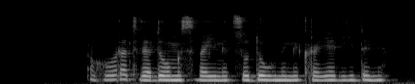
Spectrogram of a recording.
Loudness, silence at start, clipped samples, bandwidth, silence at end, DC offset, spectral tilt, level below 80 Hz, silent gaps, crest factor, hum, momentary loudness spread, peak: -28 LUFS; 0.9 s; under 0.1%; 10.5 kHz; 0.3 s; under 0.1%; -7 dB/octave; -64 dBFS; none; 14 dB; none; 8 LU; -14 dBFS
